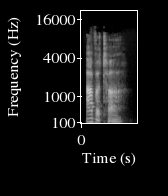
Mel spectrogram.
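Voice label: "avatar", English, British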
